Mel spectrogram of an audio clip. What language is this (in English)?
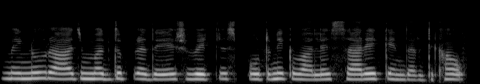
Punjabi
